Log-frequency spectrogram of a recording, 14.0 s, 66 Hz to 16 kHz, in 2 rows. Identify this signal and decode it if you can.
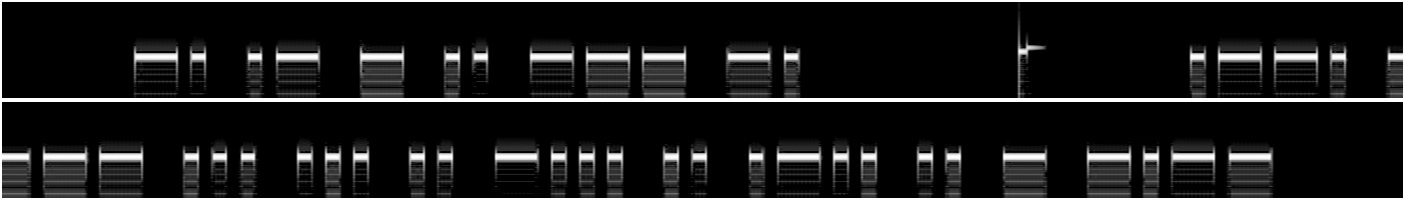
Morse code, heard as a keyed tone, about 17 wpm, 700 Hz. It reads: NATION POSSIBILITY
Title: Sets of 3 Words - New Word Drill - 17wpm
